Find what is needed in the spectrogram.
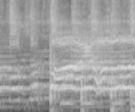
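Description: Sikh kirtan: a woman singing a hymn to her own harmonium's steady reed chords, with tabla strokes. A fuller sung phrase and the drum pattern come in just under a second in.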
